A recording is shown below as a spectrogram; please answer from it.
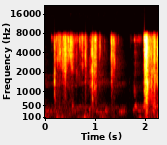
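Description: Trading-card pack wrapper crinkling and tearing as hands pull it open: a string of short, irregular crackles with a brief pause near the end.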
